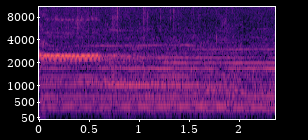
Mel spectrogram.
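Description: Football ground siren sounding the end of the half: a steady, held horn tone made of several pitches, with a higher tone over it briefly at the start.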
